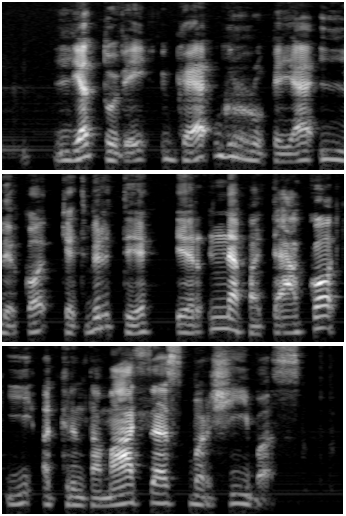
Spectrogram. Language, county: Lithuanian, Vilnius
